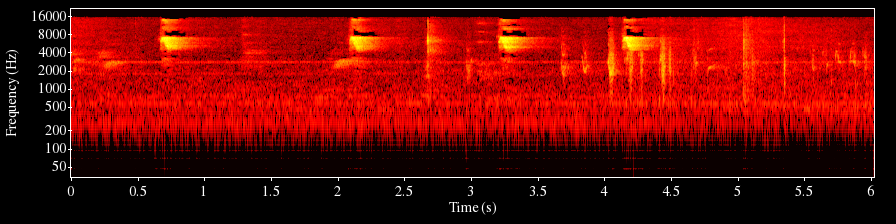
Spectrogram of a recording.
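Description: Pet rail-like birds giving short, high chirps, four of them about a second apart, with a few light clicks mixed in around the middle.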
